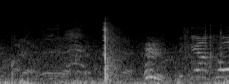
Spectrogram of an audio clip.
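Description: A softball smacks into a catcher's glove with a sharp pop.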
